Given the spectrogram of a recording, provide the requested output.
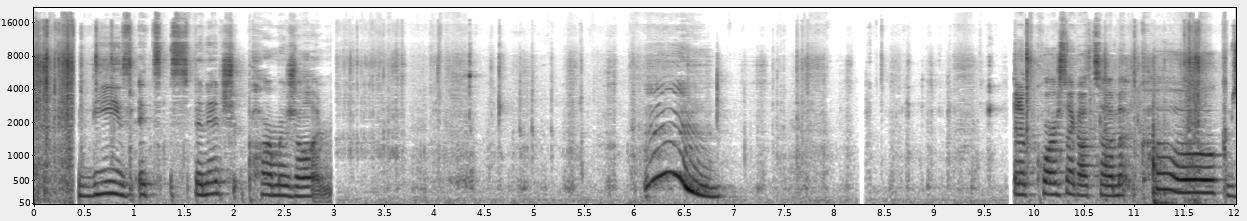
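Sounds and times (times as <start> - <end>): food packaging rustling: 0.0 - 0.6, 7.1 - 12.0
woman's wordless exclamation: 6.1 - 7.0.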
